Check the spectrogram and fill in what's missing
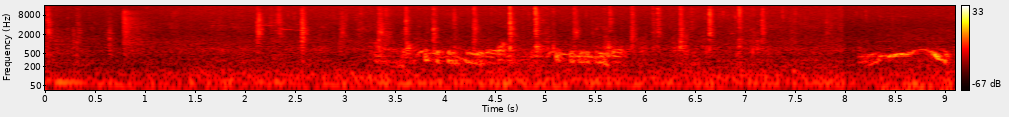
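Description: A pigeon gives low, throaty, rolling coos in a two-second burst, then one more short coo, over scattered sharp ticks and a low background hum.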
